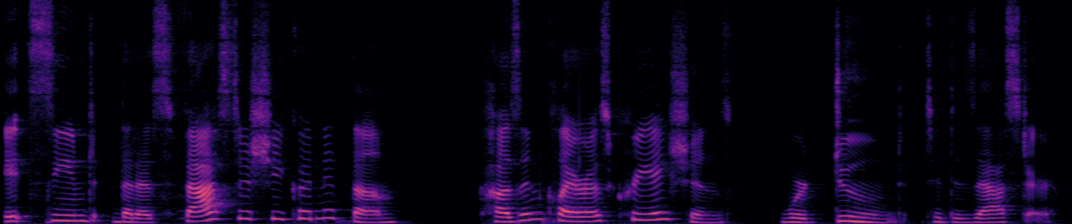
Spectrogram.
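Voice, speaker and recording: Woman reading a storybook, slow and lively. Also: on the high side. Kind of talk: expressive children's storybook read-aloud.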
